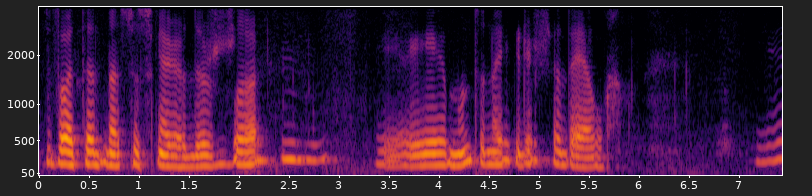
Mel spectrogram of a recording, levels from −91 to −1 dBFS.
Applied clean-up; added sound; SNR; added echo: none; none; none; none.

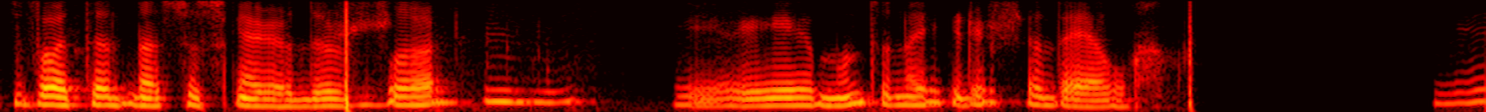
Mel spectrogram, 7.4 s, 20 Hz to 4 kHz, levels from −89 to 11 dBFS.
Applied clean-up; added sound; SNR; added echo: neural mask model RNNoise.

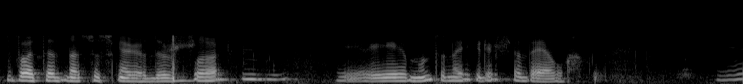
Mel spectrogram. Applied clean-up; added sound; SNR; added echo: neural mask model Resemble Enhance denoiser.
